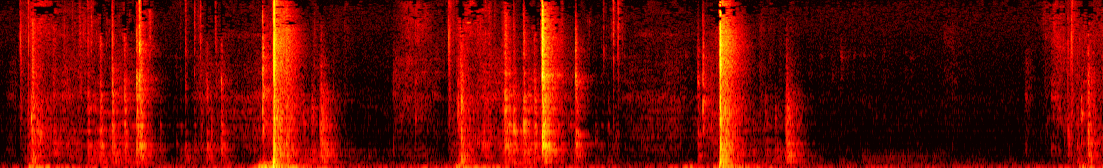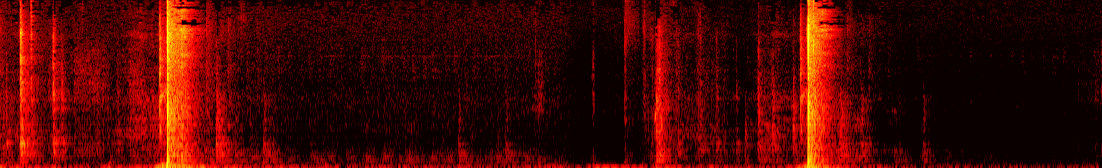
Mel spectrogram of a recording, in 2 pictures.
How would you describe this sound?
fridge freezer door open close slight rattle
close, door, freezer, fridge, open, rattle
